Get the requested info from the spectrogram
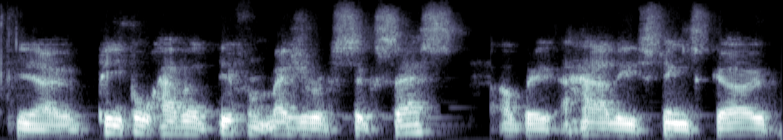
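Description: Husky, low-voiced man chatting. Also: normal speed, a little mellow, low-quality recording. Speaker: podcast guest, indie audio drama creator. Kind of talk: casual interview chat.

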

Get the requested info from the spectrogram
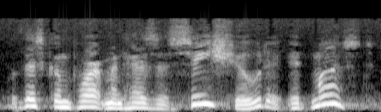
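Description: An actor playing a timid, prissy bookkeeper in a 1950s radio drama, speaking hesitantly with small stammers. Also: male voice, on the high side, very animated, moderate pace, slight background noise. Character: timid, prissy male bookkeeper, mousy and furtive. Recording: tinny old radio broadcast.

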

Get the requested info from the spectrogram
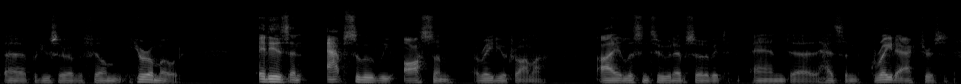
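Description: A man giving an informal, enthusiastic promotional introduction, with somewhat halting phrasing. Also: sits low. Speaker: presenter giving a recommendation.

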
